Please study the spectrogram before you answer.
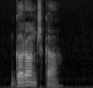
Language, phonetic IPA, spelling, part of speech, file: Polish, [ɡɔˈrɔ̃n͇t͡ʃka], gorączka, noun, Pl-gorączka.ogg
